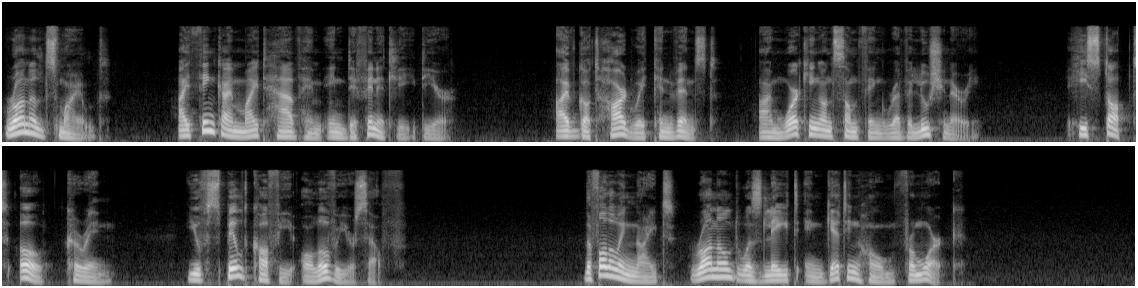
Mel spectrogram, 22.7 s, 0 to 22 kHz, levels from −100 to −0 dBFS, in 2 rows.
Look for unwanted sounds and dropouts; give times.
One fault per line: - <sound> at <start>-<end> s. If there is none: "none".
none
